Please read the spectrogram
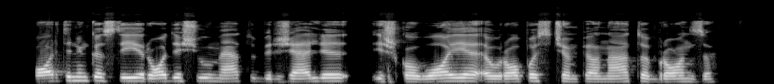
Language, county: Lithuanian, Klaipėda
